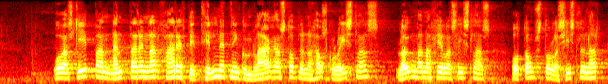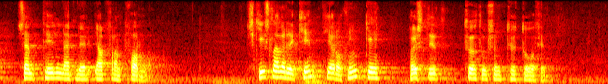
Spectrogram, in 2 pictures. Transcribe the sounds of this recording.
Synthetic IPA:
ɔɣaðscɪːpanɛmt̪aɾɪnːaɾ̥faːɾɛft̪ɪɾ̥t̪ʰɪlnɛpniŋkʏmlaːɣast̪ɔpnʏnaɾɦawskowlaist̪lans | lœɣmanːafjɛːlasist̪lans | ɔɣt̪owmst̪owlasist̪lʏnaɾ̥sɛmt̪ʰɪlnɛpnɪɾjapfɾam̥t̪fɔ̰ɾma̰ | scist̪lavɛɾðɪcʰɪn̥t̪çɛɾawθiɲcɪhœɥst̪ɪðt̪ʰvœːθusʏnt̪ʰːʏht̪ɔɔfɪ̰mː

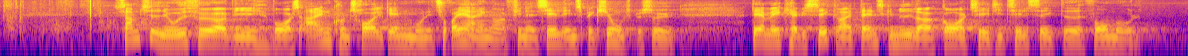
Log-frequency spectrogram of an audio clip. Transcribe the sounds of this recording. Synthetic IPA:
sɑ̈mt͡sʰið̞̰ˠiuð̞ˠføːɐʋiʋɒːsɑ̈ɪn̩kʰɒ̽nt͡sʰʁɒ̽l̰ɡ̥en̰m̩ːo̝nit͡sʰo̝ʁeɐeŋɒ̽finænɕiel̰e̝nsb̥eɡ̥ɕo̝̰ːnsb̥e̝sø̰ɪ | d̥æɐmekʰæʋise̝ɡ̥ʁɐæd̥ænsɡ̥əmið̞̰ˠlɐɡ̥ɒ̰ːt͡sʰe̝ld̥it͡sʰe̝lse̝ɡ̥̚d̥əð̞ˠəfɒːmɔ̰̽ːl

